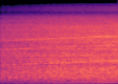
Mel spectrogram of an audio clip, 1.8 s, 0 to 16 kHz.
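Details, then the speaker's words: 2018 Harley-Davidson Street Glide with built S&S 124" engine, newly installed Ultra Cool oil cooler fans tested with the supplied jumper, ignition on: small electric fans rise smoothly to speed and hold even, no rattle or rubbing; the fans work properly. "But yeah, so we are working. Y'all can hear the fans running."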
